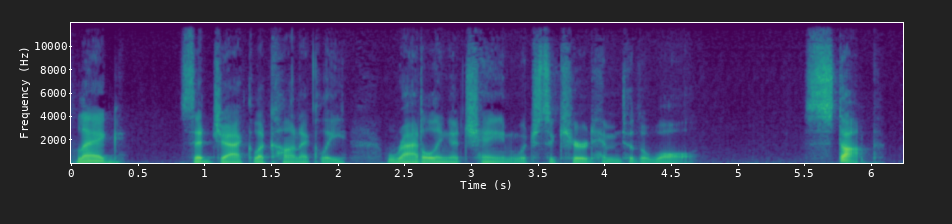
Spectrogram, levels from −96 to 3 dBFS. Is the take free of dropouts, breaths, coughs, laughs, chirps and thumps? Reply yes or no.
yes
